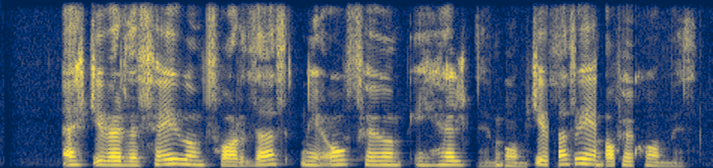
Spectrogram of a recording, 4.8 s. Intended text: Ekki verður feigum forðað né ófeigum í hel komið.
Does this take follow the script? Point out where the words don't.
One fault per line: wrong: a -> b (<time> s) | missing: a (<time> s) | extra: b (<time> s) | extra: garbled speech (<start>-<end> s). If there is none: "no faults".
extra: garbled speech (3.2-4.2 s)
